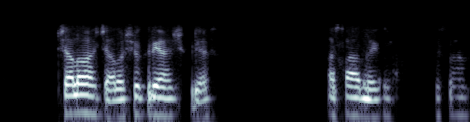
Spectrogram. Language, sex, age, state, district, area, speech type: Kashmiri, male, 18-30, Jammu and Kashmir, Kulgam, rural, conversation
